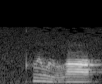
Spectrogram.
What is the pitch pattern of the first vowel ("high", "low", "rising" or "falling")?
high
